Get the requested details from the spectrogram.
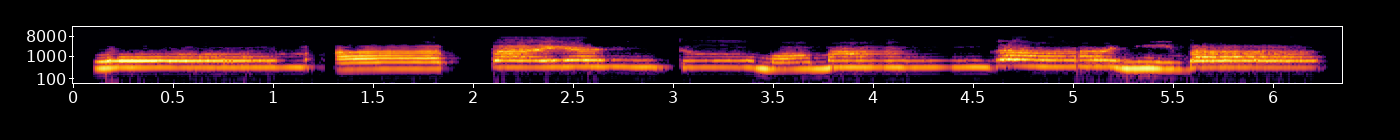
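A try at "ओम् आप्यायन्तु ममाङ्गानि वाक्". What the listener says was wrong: আটা দীর্ঘ শোনা গেলেও পিয়া কিন্তু দীর্ঘ শোনা যাচ্ছে না। আপ্যায়ন্তু মমাঙ্গানি বাক। পিয়াটাকে টানুন।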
